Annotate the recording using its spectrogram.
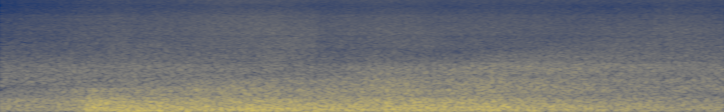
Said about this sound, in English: Hear the waves. There's no need to narrate or judge or change. Let's just be here and listen for a few more minutes.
